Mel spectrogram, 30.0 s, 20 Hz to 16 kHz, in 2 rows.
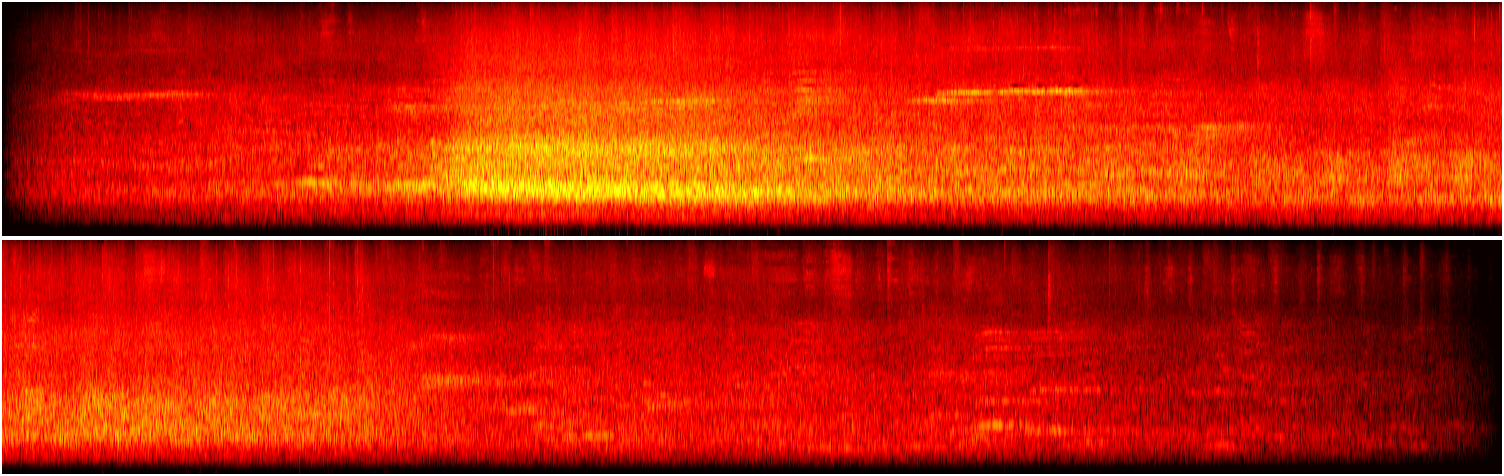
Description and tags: Crowd Cheering - Strong Cheering and Soft Rhythmic Cheering
A sound of a cheering crowd, recorded with a Zoom H5.
audience, big, cheer, cheering, concert, crowd, entertainment, event, games, hall, loud, people, sports, stadium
